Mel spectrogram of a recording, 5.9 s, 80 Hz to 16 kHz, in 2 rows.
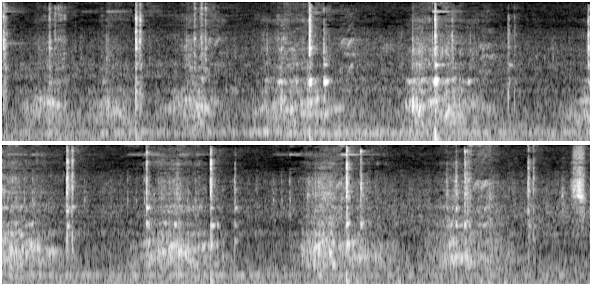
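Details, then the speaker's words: Mercedes-Benz W124 300CE 24 emissions-system air pump, removed from the car, clutch and pulley off, turned by hand. Rough, gritty click-and-rasp about twice a second: the bearing is gone after a month of grinding before failure. "yeah so the bearing is definitely gone hear the noise in there"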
